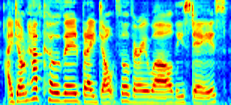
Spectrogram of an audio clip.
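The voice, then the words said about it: Nasal, congested sick voice. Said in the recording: “I am under the weather, and that is why I sound nasally.”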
